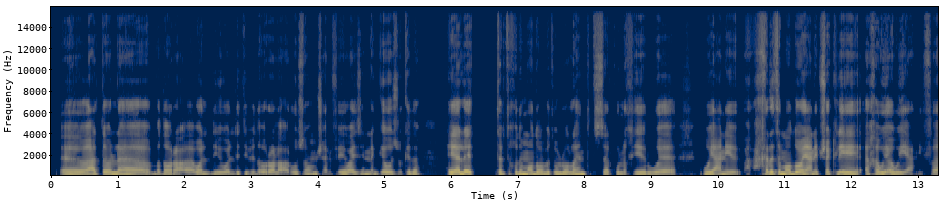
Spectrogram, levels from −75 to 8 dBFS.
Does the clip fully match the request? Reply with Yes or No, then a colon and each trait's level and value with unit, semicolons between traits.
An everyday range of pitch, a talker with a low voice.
No: narrow, 2.1 semitones; low, 120 Hz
